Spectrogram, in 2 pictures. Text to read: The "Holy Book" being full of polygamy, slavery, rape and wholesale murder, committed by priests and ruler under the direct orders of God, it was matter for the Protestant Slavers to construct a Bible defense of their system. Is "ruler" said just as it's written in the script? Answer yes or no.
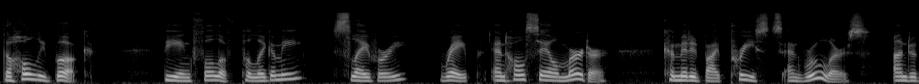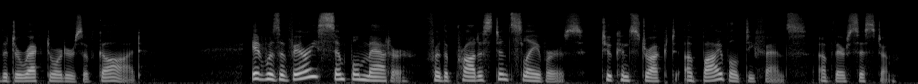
no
